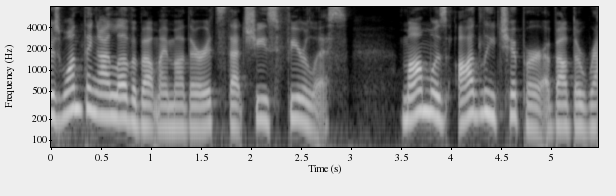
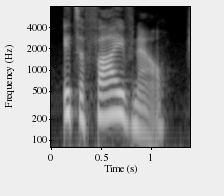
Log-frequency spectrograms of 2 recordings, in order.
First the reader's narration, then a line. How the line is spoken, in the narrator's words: exclaimed with a ridiculous grin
